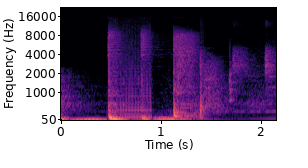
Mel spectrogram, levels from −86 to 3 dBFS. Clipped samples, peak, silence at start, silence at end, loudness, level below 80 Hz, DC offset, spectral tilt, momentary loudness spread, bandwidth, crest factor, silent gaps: under 0.1%; -14 dBFS; 0 s; 0 s; -34 LUFS; -34 dBFS; under 0.1%; -5 dB/octave; 14 LU; 15 kHz; 18 dB; none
